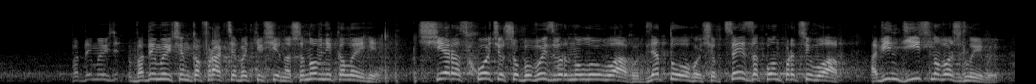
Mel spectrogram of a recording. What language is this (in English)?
Ukrainian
